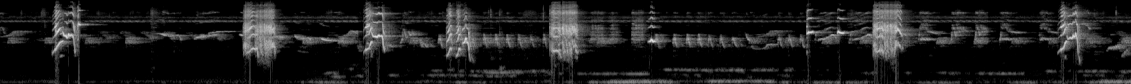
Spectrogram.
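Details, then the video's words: Oriental magpie-robin song played to stir up reluctant magpie-robins: loud raspy bursts recurring every couple of seconds between twittering whistles, with faint low murmuring in the background. "PANCINGAN BURUNG KACER YANG SUSAH PANAS 99%EMOSI"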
